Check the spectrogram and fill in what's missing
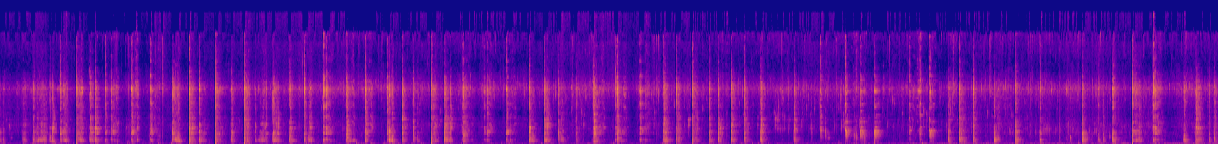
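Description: Garlic frying in a pan for a Thai quail stir-fry, a constant close sizzle punctuated by a fast, regular clatter of a metal spatula scraping and tapping the pan, with no voices.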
